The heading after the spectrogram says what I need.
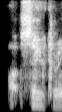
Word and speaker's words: Otsuka: Now, how do you pronounce that? Otsuka, it's supposed to be.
